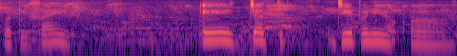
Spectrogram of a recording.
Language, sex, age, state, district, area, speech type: Nepali, female, 30-45, West Bengal, Alipurduar, urban, spontaneous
